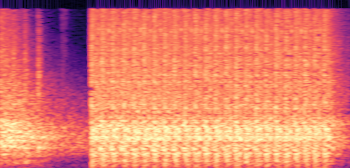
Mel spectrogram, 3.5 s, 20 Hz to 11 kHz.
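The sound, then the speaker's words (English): A carbine fitted with a bump-fire stock fires rapid near-automatic rounds: a fading shot, then a loud, even stream of many closely spaced rounds lasting about two and a half seconds. “you can get pretty close to a fully automatic weapon for only a few $100. You simply slide it over the existing carbine buffer tube, put it in bump fire mode and allow it to free float, and let's see how it does with a bump.”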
